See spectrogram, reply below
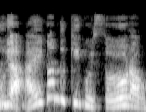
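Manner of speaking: ordinary delivery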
